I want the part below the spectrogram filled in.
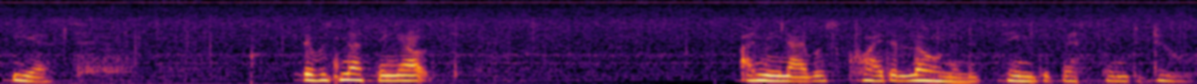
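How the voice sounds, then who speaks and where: An actress in a classic radio soap opera playing a fragile, lonely wife testifying hesitantly, on a noisy old recording. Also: female voice, medium pitch, steady tone, mellow, slightly rough. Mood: strained, subdued. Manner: hesitant, halting.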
